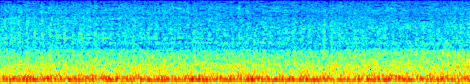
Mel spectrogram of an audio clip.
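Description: An engine idling steadily, an even low hum that holds one pitch throughout.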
